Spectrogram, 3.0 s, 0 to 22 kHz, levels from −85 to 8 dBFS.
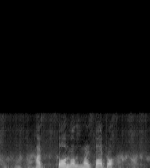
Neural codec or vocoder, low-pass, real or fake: codec, 16 kHz, 0.5 kbps, FreqCodec, larger model; 7.2 kHz; fake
